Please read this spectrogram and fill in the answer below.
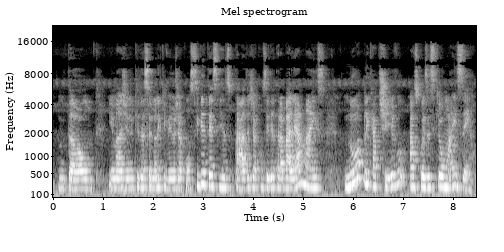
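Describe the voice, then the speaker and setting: A woman in casual chat, vlogging and telling about her week with lively asides. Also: medium pitch. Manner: chatty, animated storytelling with frequent asides. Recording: echoey room.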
